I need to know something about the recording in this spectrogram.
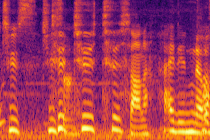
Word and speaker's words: Tucson: to because you come from the US from Tuscan to Tucson I didn't know how to pronounce it would be really nice if I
